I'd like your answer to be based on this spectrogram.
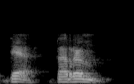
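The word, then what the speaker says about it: Devarim (דברים): If it did, Cartrell taught me the correct pronunciation and chapter 20. So get your maps out, go to Deuteronomy. But the real name for that book is Devarim.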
